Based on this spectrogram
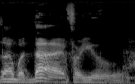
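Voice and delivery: low, soft crooning suitor; smooth it out like a lover; romantic accent. Retold or imitated. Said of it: "You need to perfect that accent too".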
